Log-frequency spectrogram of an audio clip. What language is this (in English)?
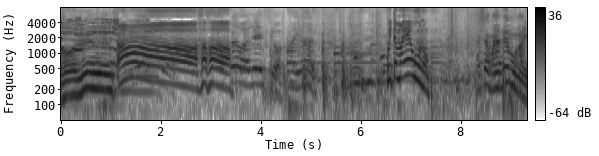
Romanian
